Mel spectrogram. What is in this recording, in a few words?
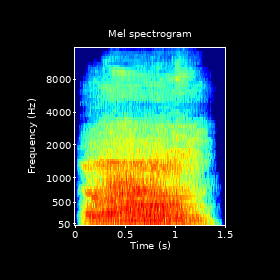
BOSS Hurt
